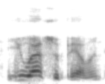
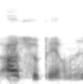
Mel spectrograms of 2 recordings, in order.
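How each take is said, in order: First: US is spelled out as two letters. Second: US is said as the single word us. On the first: "I was always saying U S for Palin" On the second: "but it's us for Palin"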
